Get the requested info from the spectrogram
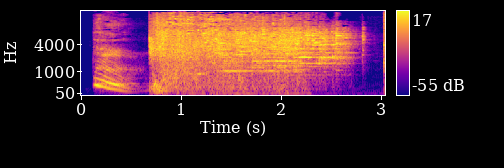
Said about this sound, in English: I'd have gone back into the mirror and you'd never been bothered with me anymore. But you busted it. I got no place to go now, kid. No place to go.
